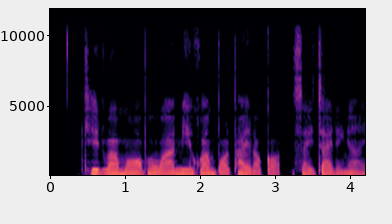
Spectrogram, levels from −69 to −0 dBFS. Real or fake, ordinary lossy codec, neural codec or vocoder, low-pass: fake; none; vocoder, 44.1 kHz, 128 mel bands every 256 samples, BigVGAN v2; 10.8 kHz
